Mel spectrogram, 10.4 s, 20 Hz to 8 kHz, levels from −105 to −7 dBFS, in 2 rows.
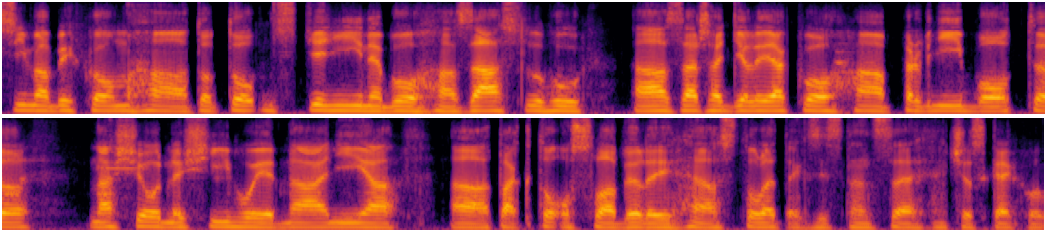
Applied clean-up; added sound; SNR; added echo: neural diffusion model UNIVERSE++.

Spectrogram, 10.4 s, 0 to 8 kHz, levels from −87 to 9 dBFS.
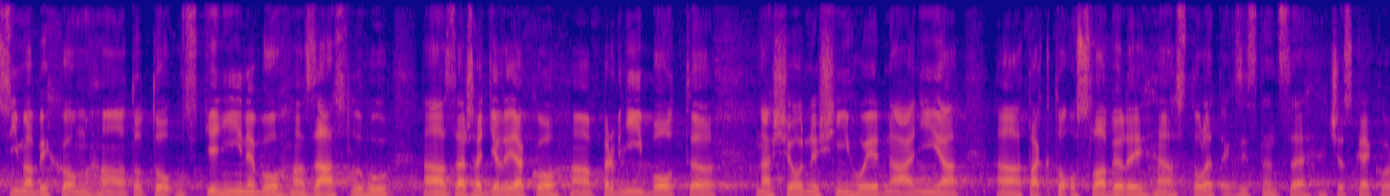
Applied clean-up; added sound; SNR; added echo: none; none; none; none.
